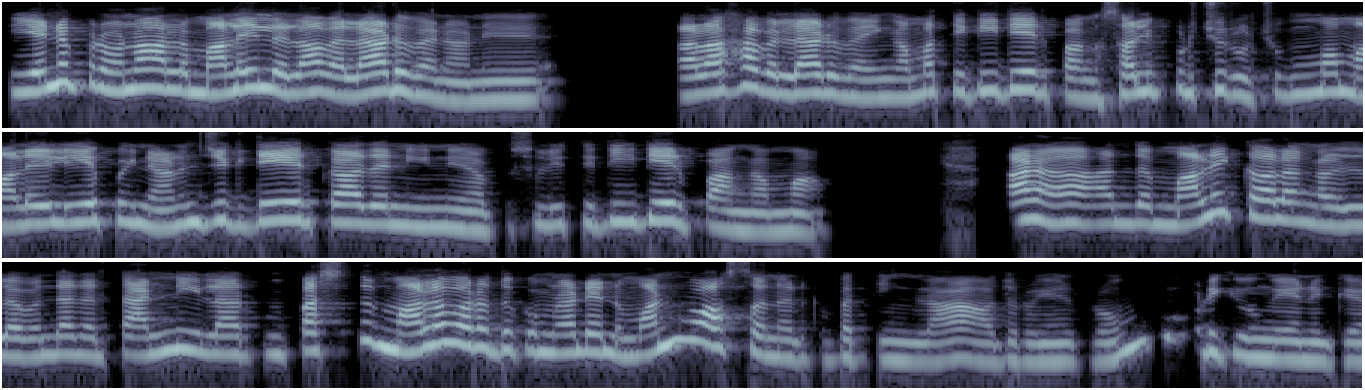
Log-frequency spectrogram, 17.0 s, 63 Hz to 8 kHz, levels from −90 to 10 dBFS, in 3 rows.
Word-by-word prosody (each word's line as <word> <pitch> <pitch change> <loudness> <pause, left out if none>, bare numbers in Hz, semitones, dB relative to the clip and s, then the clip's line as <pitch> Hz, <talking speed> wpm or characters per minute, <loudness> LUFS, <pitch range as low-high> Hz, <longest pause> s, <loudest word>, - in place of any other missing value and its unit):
என்ன 320 +6 +7
பண்ணுவோன்னா 295 -2 +2
அதுல 270 -2 -1
மழையிலலாம் 260 -1 +5
விளையாடுவேன் 230 -2 +4
நானு. 185 +1 -6 0.8
அழகா 255 +7 +4
விளையாடுவேன். 240 -3 +2
எங்க 210 0 -6
அம்மா 245 +4 -3
திட்டிகிட்டே 270 +2 +1
இருப்பாங்க. 215 -6 -6
"சளி 240 +2 +2
பிடிச்சிடும் 245 -5 -8
சும்மா 240 +3 -5
மழையிலேயே 240 +3 +2
போய் 250 -4 -4
நனைஞ்சுகிட்டே 250 +3 +2
இருக்காத 250 -2 +1
நீனு"அப்படி 200 -4 -7
சொல்லி 230 -1 -10
திட்டிகிட்டே 255 +3 0
இருப்பாங்க 210 -5 -4
அம்மா. 180 0 -6 0.9
ஆனா 285 -1 +5 0.2
அந்த 240 0 -6
மழை 315 +11 +3
காலங்கள்ல 230 -7 -1
வந்து 230 +2 -4
அந்த 225 -1 -7
தண்ணியலாம் 240 +1 -1
இருக்கும், 230 0 -14
ஃபர்ஸ்ட்டு, 270 +7 0
மழை 300 +8 +5
வரதுக்கு 275 -5 -1
முன்னாடி 250 +1 0
அந்த 220 - -6
மண் 335 +10 +2
வாசனை 250 - 0
இருக்கு 190 0 -18
பார்த்தீங்களா! 190 -2 -9
அது 180 0 -13
எனக்கு 180 0 -11
ரொம்ப 385 - -7
பிடிக்குங்க 220 -5 -5
எனக்கு. 185 -1 -8
240 Hz, 160 wpm, -23 LUFS, 215-265 Hz, 0.9 s, என்ன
